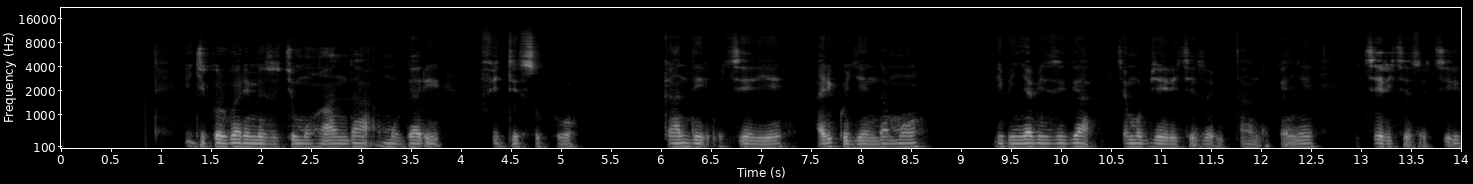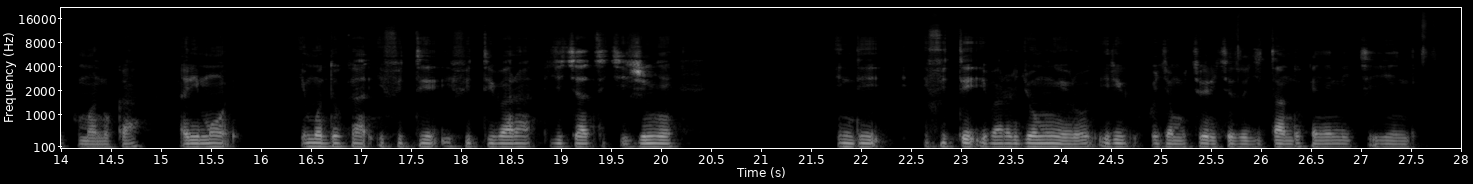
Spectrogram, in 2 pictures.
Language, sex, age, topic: Kinyarwanda, female, 18-24, government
